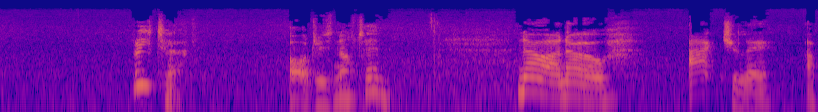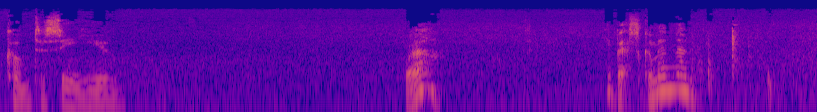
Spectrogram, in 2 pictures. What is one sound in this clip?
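A second woman answers in a raised, indignant voice, close by.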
